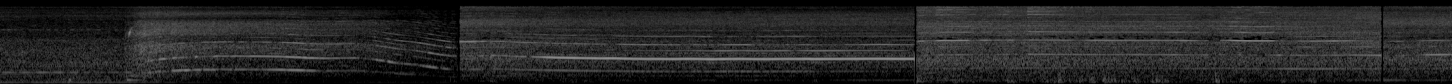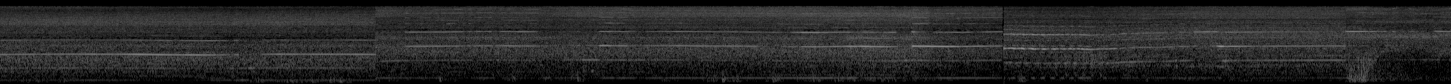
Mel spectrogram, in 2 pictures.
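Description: Electric plunge router running at high speed and cutting into a pine board: a high motor whine over the rasp of the bit in the wood. The pitch jumps abruptly several times, and a few seconds in the whine falls steeply as the motor spins down.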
